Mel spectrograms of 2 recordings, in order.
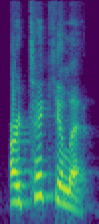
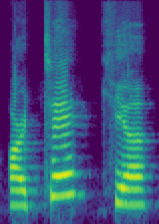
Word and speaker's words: articulate: Articulate. This word actually could be pronounced in 2 different ways. Articulate, someone who is articulate, or articulate, which is the verb. The ending is different.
